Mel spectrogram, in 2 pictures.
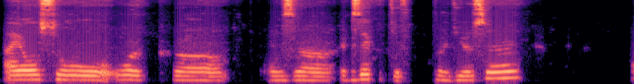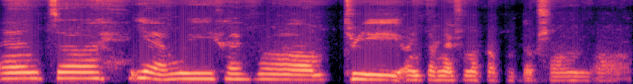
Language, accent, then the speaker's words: English; Bulgaria; I'm a producer from Bulgaria.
